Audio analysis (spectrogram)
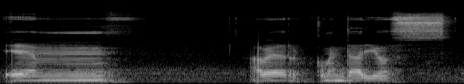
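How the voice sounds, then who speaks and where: Low-voiced Argentine man, hesitant live reading. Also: monotone, very slow, creaky, a little hiss or hum. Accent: Argentine Rioplatense Spanish. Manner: thinking aloud with many hesitations. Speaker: philosophy streamer reading aloud. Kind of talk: casual live reading and chat.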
